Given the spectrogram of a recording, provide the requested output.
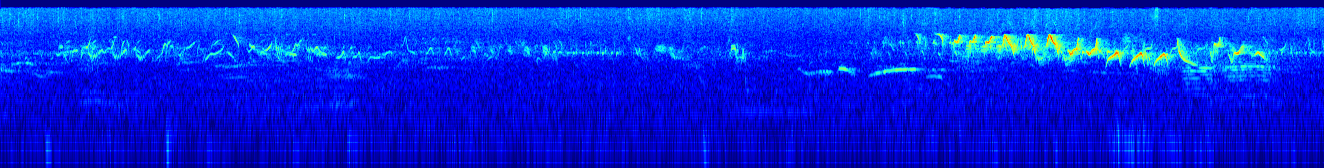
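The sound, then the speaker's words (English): A willow warbler sings a sweet, liquid phrase that tumbles downward, rising clearly in the latter half over a soft wash of background birdsong and outdoor ambience. “That's the willow warbler. Beautiful, sort of bubbly descending call.”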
